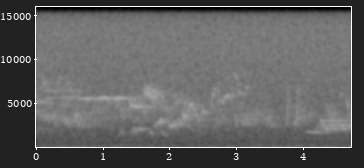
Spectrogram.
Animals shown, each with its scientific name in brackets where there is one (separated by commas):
Red-eyed Vireo (Vireo olivaceus), Ovenbird (Seiurus aurocapilla), Rose-breasted Grosbeak (Pheucticus ludovicianus), Black-throated Green Warbler (Setophaga virens), Swainson's Thrush (Catharus ustulatus), Wood Thrush (Hylocichla mustelina)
